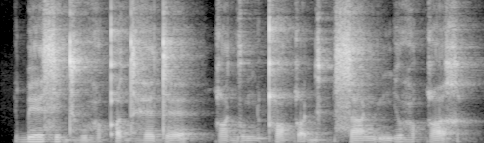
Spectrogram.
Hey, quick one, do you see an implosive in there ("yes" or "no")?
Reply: yes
